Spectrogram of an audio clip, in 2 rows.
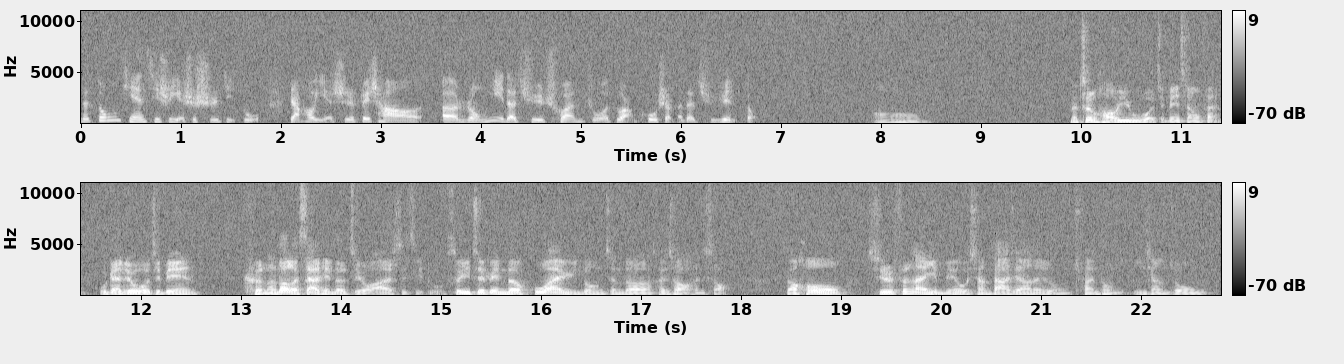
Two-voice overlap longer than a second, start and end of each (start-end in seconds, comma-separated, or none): none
